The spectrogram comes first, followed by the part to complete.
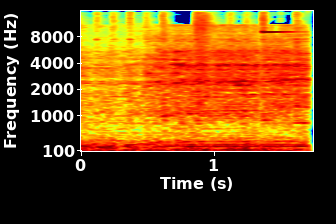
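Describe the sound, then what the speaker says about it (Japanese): A close, low Ducati V4 motorcycle engine rumbling steadily at moderate revs for a brief moment after a downshift, with no talking. "エンジンが面白い音がする。"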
